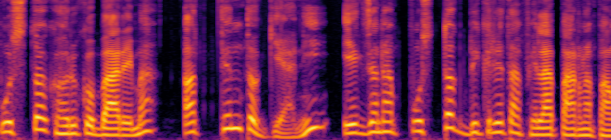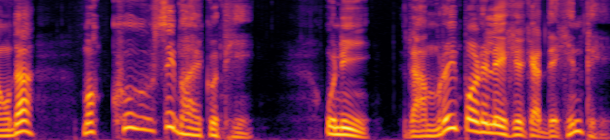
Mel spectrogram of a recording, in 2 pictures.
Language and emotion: Nepali, happy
